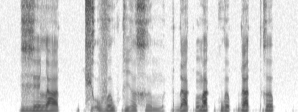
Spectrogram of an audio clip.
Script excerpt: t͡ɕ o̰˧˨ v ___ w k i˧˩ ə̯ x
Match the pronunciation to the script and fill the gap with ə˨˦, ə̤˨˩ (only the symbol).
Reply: ə˨˦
